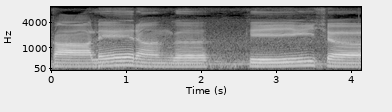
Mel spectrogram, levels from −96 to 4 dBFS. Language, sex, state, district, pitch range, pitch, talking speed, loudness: Hindi, male, Punjab, Fazilka, 115-130 Hz, 120 Hz, 70 wpm, -15 LUFS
